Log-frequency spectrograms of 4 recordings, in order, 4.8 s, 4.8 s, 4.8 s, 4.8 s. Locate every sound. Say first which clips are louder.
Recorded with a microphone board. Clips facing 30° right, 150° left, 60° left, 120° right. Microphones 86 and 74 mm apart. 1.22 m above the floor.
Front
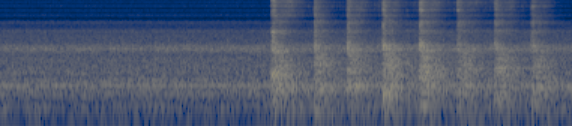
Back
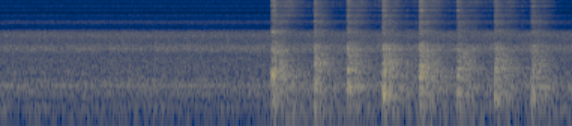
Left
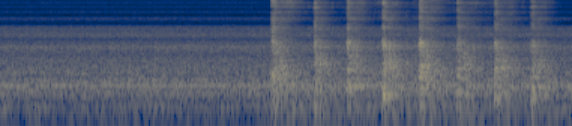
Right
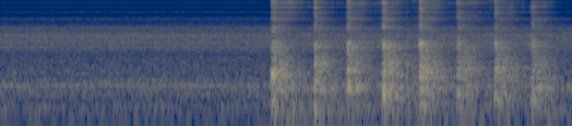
2.2 s running footsteps: back 3 dB, right 3 dB; 155° right, 1.6 m; by 4.6 s 105° left, 1.5 m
